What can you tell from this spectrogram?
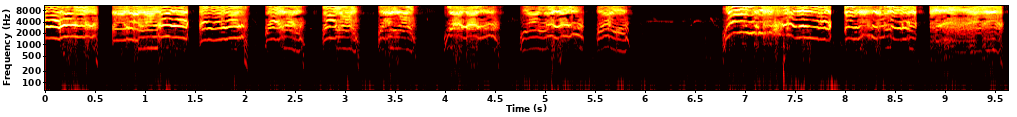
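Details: Shrill screams of a baby rabbit caught and fearing for its life, a series of loud high quavering squeals each under a second with short pauses, then a silent stretch before longer bursts resume.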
